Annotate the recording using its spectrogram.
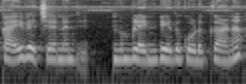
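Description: A woman's voice speaking in short phrases, with a brief pause about a second in.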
